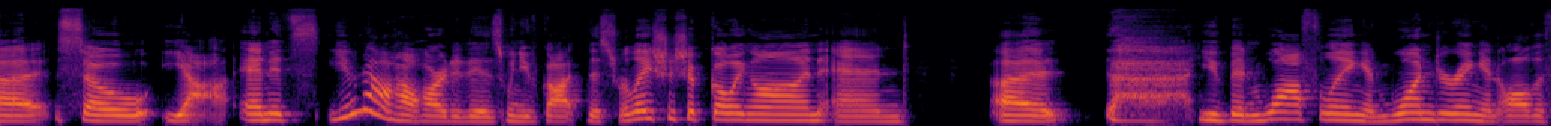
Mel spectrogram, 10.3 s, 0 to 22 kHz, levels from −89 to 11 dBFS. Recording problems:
abrupt cut into speech; at the start

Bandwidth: 16 kHz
